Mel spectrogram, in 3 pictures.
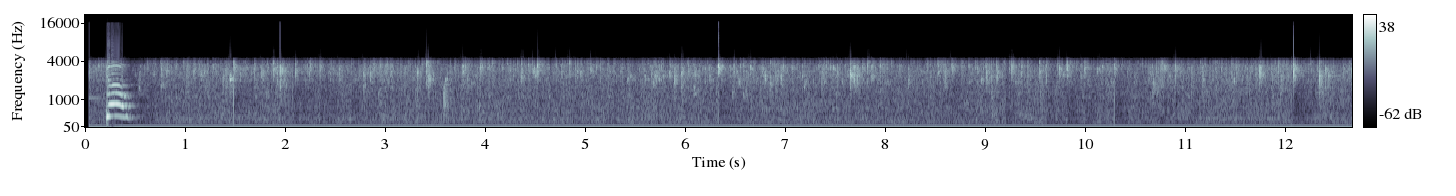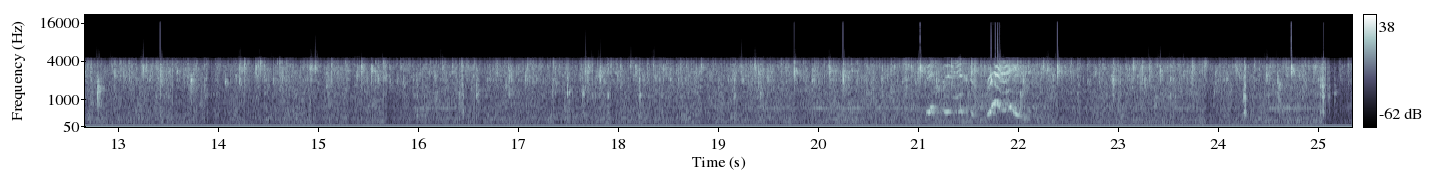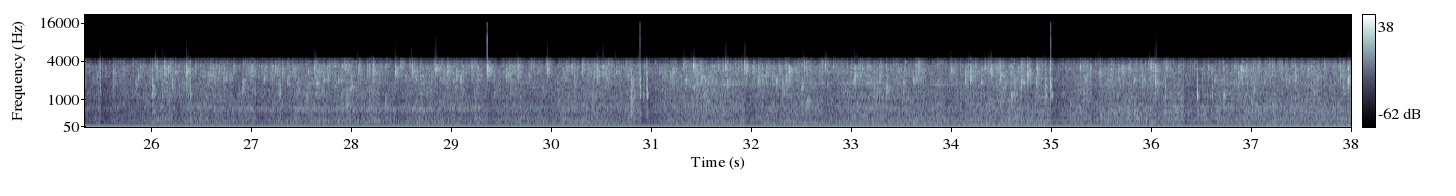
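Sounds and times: rain on pavement: 0.0s - 38.0s.

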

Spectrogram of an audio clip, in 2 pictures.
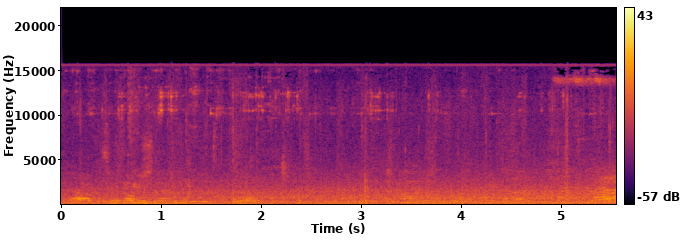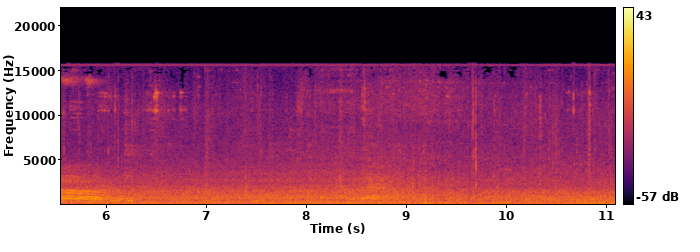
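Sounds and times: group of people talking: 0.0s - 11.0s
street noise: 0.0s - 11.0s.

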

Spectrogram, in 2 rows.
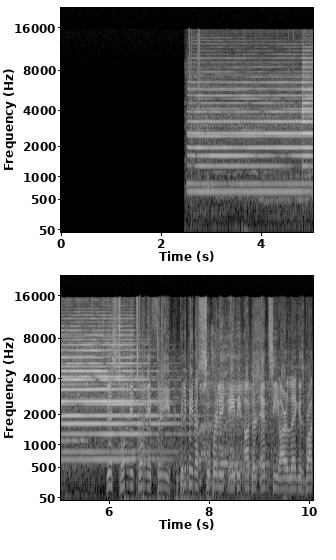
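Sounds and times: steady electronic tone: 2.5s - 9.2s.

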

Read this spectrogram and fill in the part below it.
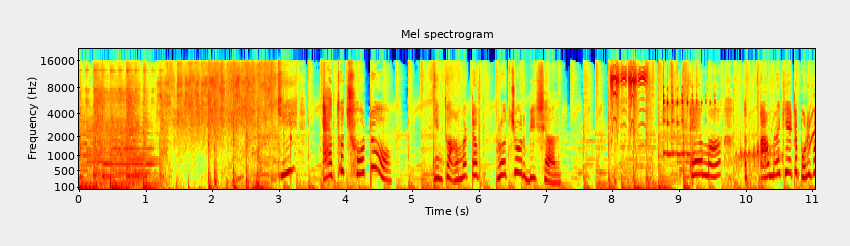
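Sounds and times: background music: 2.9s - 11.0s
cartoon high-pitched squeaks: 8.0s - 8.6s.

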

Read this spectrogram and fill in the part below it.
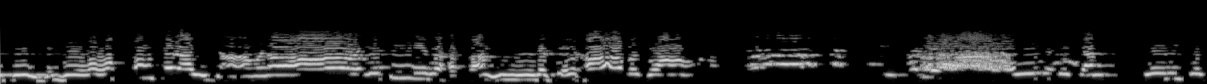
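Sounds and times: high-pitched voice chanting: 0.0s - 12.0s.

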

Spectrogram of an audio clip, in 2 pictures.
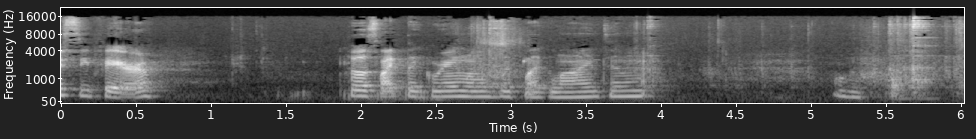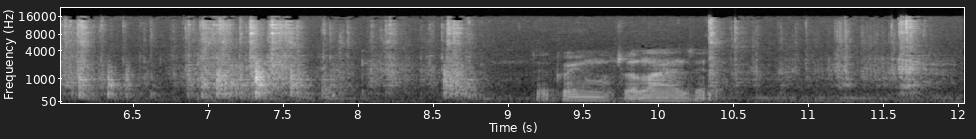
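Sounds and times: jelly beans rattling in a bowl: 2.6s - 8.8s.

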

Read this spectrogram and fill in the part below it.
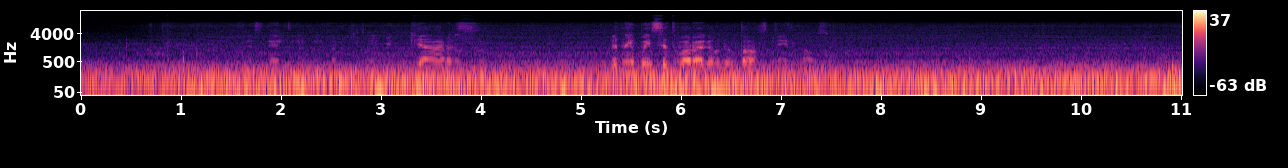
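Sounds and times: car engine: 0.0s - 11.0s
tyre road noise: 0.0s - 11.0s.

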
